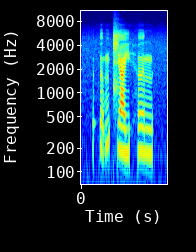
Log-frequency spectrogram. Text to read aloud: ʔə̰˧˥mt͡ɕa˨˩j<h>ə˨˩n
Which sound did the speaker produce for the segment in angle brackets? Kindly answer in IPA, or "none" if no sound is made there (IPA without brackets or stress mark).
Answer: h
